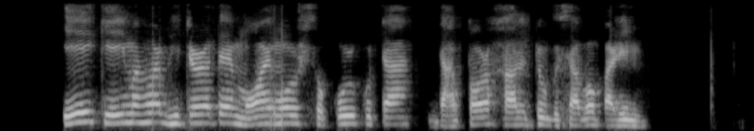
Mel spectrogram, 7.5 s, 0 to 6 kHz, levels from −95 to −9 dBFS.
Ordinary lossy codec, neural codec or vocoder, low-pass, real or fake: AAC, 24 kbps; codec, 16 kHz, 6 kbps, DAC; 5.4 kHz; fake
